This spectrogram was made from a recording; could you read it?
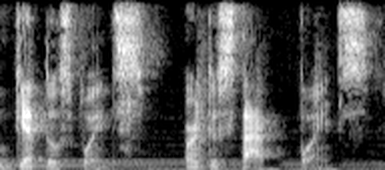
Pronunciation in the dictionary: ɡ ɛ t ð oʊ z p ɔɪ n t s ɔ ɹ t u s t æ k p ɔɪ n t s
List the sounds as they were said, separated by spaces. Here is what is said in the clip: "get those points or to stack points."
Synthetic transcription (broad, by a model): ɡ ɛ t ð oʊ s p ɔɪ n t s ɔ ɹ t u s t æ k p ɔɪ n t s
